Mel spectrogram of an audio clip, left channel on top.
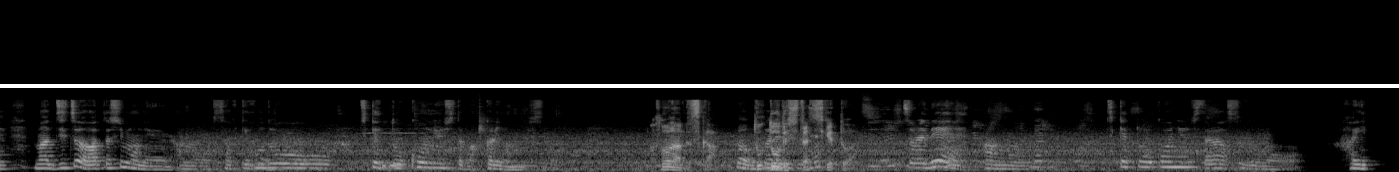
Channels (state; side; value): silent; left; 53 dB below the other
